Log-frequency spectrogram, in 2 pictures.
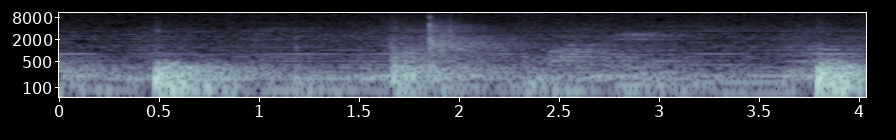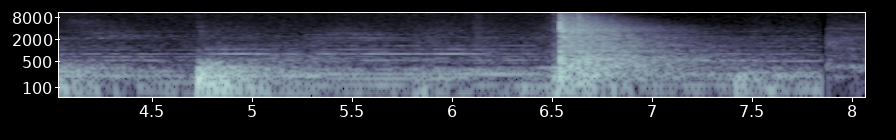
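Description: Cricket balls thudding onto an artificial-turf net and being struck with a cricket bat: dull thuds about half a second, four and five seconds in, and sharper bat-on-ball cracks near two seconds and, loudest, about six and a half seconds in. Soft background music runs underneath.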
